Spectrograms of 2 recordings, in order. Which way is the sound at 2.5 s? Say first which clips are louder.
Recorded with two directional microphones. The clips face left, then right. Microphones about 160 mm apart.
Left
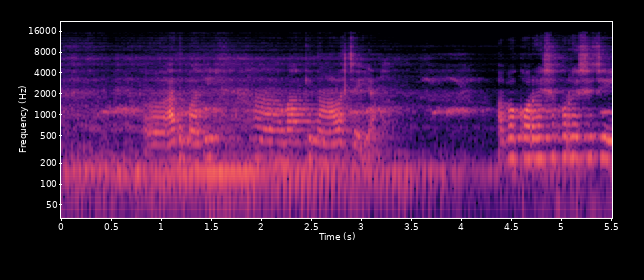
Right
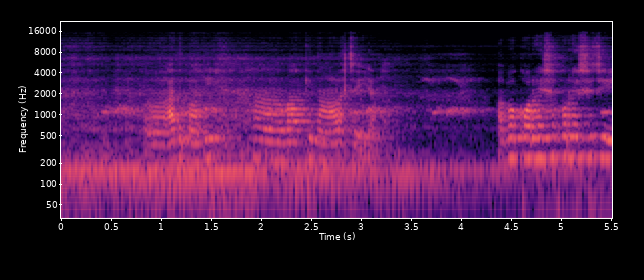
Left 2 dB; 5° right (ahead or behind).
